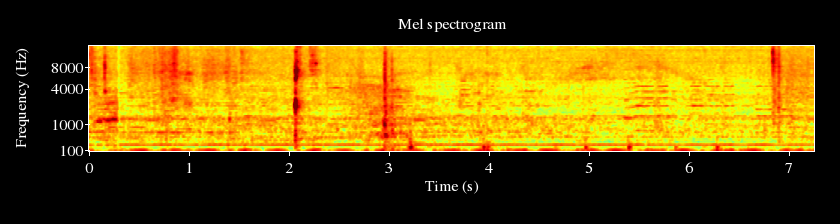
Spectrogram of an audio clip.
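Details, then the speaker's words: Mid-1970s Grundig TK747 reel-to-reel stuck at slow speed, after lubricating motor hubs and correcting motor wire: steady low motor hum with faint uneven light ticks, starting and running smoothly; normal running. "that's got that back in place let's see if it turns on ah much better sounds much better to start"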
